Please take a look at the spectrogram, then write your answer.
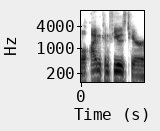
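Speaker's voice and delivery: normal talking voice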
